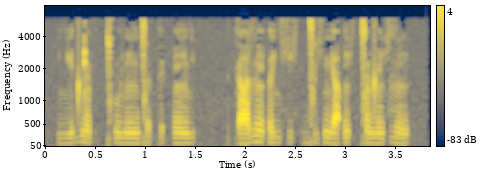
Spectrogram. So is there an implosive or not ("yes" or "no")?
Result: no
